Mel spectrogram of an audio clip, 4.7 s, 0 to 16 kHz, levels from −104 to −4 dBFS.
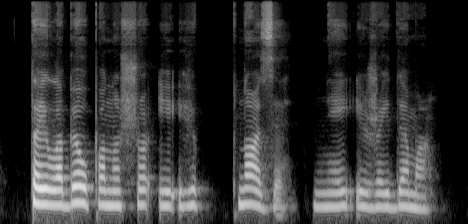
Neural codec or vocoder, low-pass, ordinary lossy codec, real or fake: none; 14.4 kHz; Opus, 32 kbps; real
